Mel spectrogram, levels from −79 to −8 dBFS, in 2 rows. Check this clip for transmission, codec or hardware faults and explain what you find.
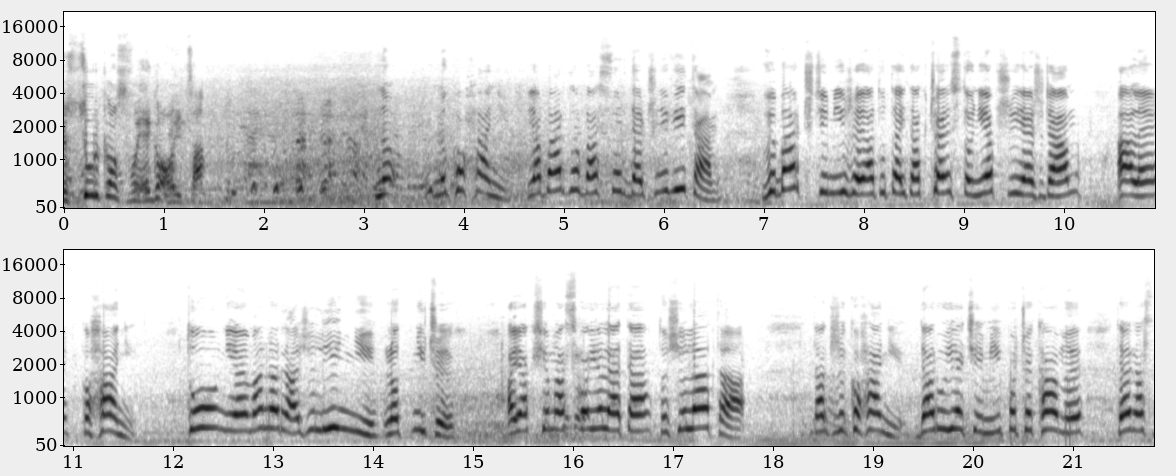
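One transmission fault is present. From 20.86 to 21.15 s there is DAB burbling. Bit errors from weak reception, a few tenths of a percent, evade error correction and corrupt MP2 sub-band levels frame by frame. The result is short blips of noise and sub-bands jumping in level over the sound.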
